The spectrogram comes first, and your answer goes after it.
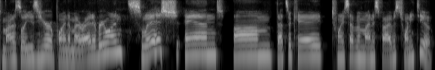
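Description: Mellow dude at a game table, goofy playful commentary, dry close sound. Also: male voice, high-pitched, moderate pace, clean tone, no room sound. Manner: playful, throws in sound-effect words. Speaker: tabletop roleplaying game player.

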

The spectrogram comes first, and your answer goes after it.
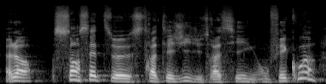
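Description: A man who hosts an interview podcast and asks direct, brisk questions. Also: a little high, expressive, a little mellow. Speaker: host.

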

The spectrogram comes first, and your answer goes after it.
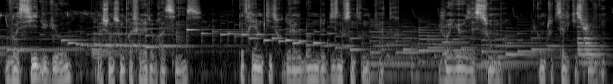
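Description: A man giving a scripted storytelling narration in a measured way. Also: very deep voice. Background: music.

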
